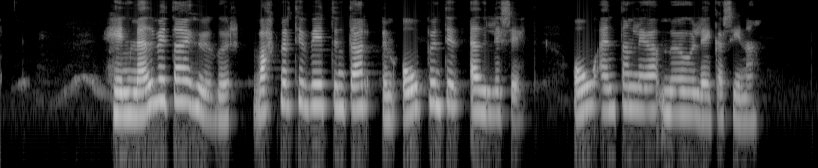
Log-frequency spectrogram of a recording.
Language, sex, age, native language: Icelandic, female, 30-39, Icelandic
